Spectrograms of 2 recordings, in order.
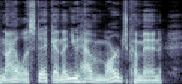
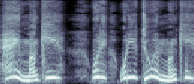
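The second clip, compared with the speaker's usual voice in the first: very high, pitched-up put-on celebrity voice. Summing up the remake as talking to apes: Mark Wahlberg impression. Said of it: "he sounds just like Mark Wahlberg".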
